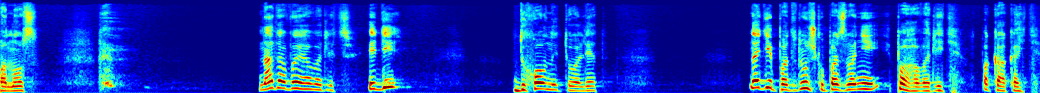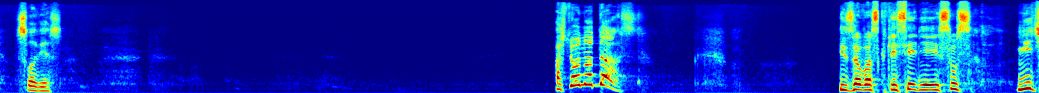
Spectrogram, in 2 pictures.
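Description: A man speaks with animation through a headset microphone, in bursts with long pauses.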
